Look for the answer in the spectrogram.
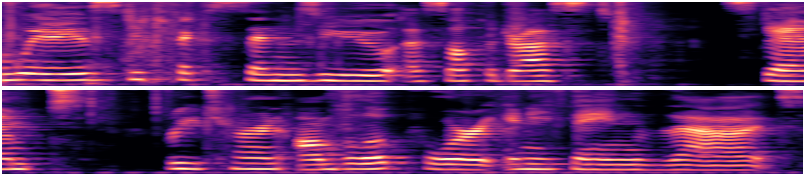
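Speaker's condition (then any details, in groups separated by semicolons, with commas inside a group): No condition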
